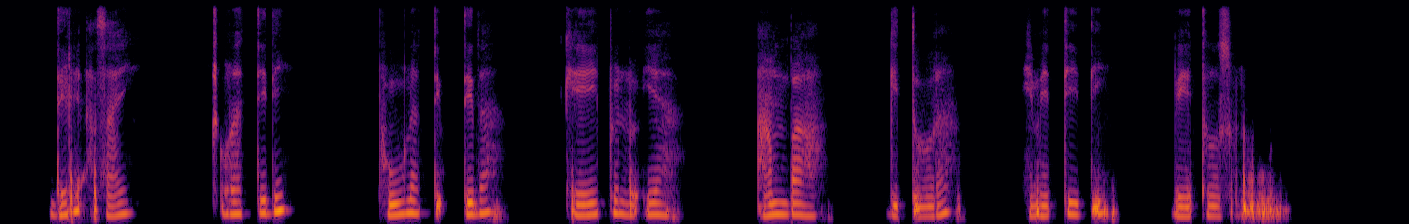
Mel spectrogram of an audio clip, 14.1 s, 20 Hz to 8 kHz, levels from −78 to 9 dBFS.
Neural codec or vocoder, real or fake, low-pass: autoencoder, 48 kHz, 32 numbers a frame, DAC-VAE, trained on Japanese speech; fake; 7.2 kHz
